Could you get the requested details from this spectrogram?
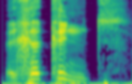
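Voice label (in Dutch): "gekund", Dutch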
